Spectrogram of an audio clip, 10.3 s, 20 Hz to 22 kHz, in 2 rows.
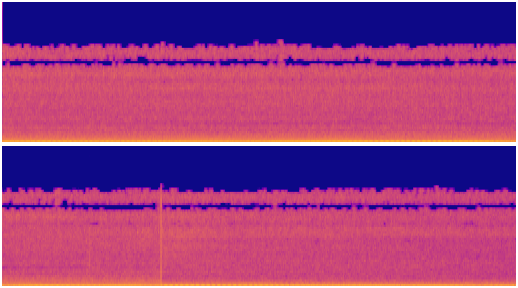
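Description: Twin radial engines of a Beech 18 running steadily, a loud low drone heard from inside the aircraft, with a brief dip about five seconds in and a faint click just before seven seconds.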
